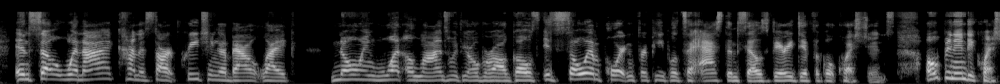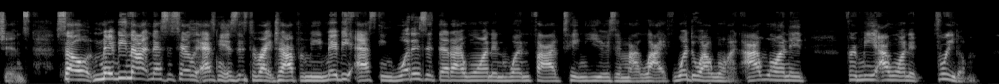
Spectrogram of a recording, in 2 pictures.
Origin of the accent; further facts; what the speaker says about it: Atlanta, Georgia, United States; I'm from the Atlanta area. I knew I wanted to keep it in an area that I was familiar with.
